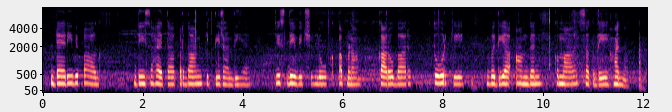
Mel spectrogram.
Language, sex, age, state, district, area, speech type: Punjabi, female, 30-45, Punjab, Sangrur, rural, spontaneous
